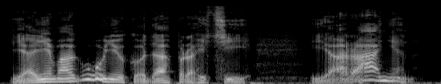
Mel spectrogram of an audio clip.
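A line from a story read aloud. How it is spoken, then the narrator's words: Groaning. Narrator (Russian): Моро со своих стульев простонал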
